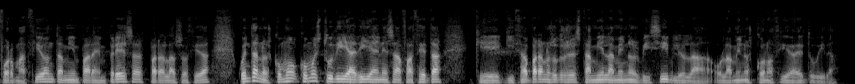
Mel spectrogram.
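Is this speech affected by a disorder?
No.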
